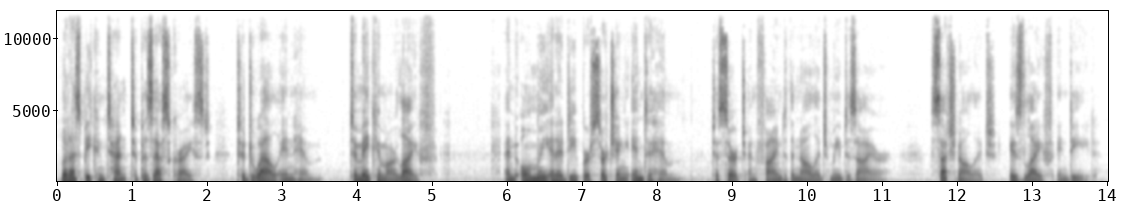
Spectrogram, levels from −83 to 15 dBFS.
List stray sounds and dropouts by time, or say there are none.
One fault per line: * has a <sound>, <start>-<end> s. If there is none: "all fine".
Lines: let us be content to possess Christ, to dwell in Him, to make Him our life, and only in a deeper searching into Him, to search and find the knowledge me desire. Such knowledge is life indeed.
all fine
